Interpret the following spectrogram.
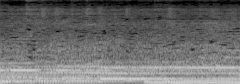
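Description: Live Bangla rock band playing an instrumental passage: acoustic guitar with long held notes over a deep bass line that shifts about one and a half seconds in.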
